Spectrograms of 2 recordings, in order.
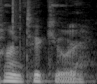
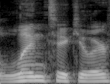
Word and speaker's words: lenticular: one in four wears reticular I don't know also look it up o lenticular first of all I've been saying it wrong for twenty minutes yeah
